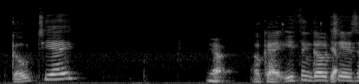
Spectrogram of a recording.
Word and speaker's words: Gautier: another one is Ethan Gautier gothier I'm not sure I know there's different pronunciations of the last name so correct me if I'm wrong uh I believe it's goatee yeah okay Ethan Gautier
